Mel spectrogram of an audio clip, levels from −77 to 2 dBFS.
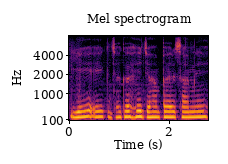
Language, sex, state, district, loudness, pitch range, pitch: Hindi, male, Delhi, New Delhi, -13 LUFS, 180-195 Hz, 185 Hz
